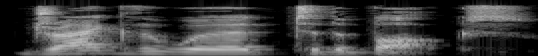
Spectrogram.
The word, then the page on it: drag: British English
